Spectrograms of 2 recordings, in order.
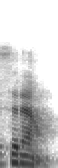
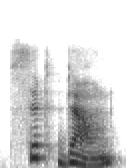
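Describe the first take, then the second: First: The two words are blended together without a gap. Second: A small gap separates the two words. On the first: "which is what Americans would do. We'd blend it right there. We'd link it" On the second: "there's a little space between"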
